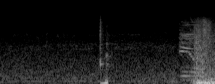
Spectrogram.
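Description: A button click sounds once.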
